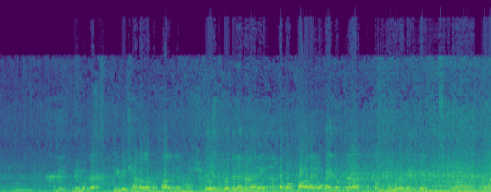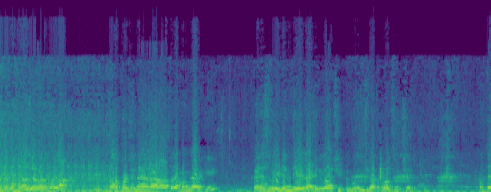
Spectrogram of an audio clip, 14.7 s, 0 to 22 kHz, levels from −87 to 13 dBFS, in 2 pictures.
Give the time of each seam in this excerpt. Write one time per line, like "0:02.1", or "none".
0:03.0
0:07.3
0:09.0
